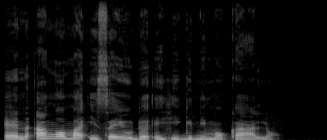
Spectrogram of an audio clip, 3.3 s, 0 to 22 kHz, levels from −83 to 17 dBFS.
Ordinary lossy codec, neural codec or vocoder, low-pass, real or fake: none; none; none; real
